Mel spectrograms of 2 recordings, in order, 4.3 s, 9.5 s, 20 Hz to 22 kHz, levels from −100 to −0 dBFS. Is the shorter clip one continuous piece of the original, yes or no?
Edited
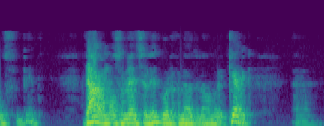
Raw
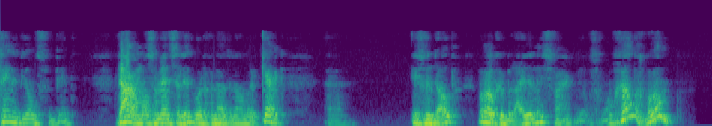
yes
